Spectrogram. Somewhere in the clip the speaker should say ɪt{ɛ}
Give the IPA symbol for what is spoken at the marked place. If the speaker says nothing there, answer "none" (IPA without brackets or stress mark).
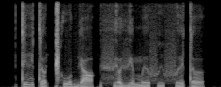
ə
